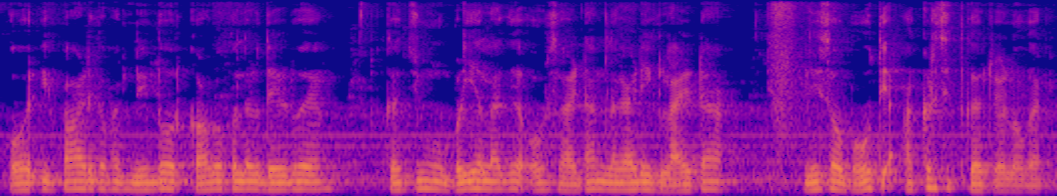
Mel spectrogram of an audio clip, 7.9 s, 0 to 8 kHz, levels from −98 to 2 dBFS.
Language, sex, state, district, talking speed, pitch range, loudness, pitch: Marwari, male, Rajasthan, Nagaur, 220 wpm, 105-115 Hz, -34 LUFS, 110 Hz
